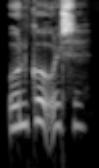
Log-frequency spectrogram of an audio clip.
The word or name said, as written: undgåelse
